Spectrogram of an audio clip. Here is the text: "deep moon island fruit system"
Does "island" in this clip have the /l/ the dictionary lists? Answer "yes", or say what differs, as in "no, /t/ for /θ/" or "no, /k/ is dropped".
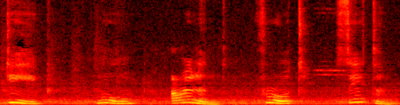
yes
